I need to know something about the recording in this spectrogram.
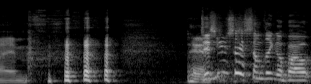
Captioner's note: laughs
